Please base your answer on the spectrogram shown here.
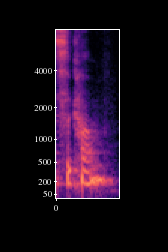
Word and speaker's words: succumb: pressure suum to suum do you pronounce a b you don't right suum silent B okay so this Ying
